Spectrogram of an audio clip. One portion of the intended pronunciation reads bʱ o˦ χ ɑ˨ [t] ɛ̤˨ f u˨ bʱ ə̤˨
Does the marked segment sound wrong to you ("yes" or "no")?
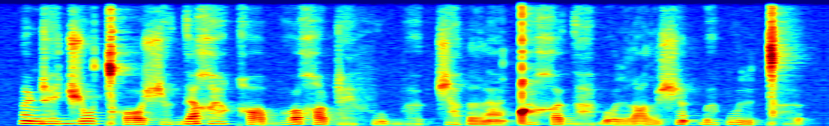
yes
